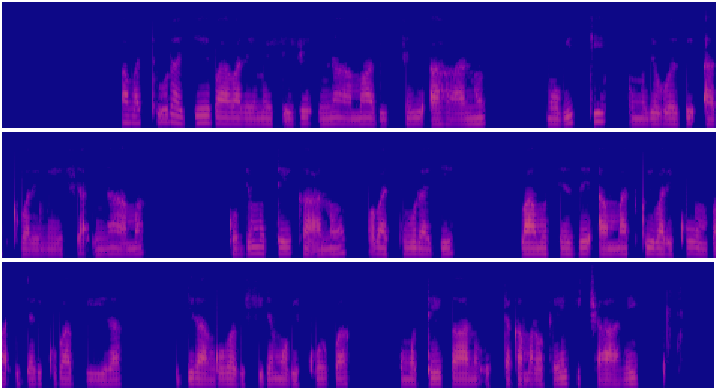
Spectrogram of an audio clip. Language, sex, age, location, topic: Kinyarwanda, female, 36-49, Burera, government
